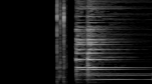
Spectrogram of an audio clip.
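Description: Subscribe-button sound effect: a quick double mouse click just before a second in, then a notification bell ding that is struck twice and rings out.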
